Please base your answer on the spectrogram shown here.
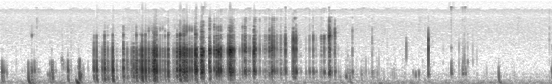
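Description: Bubbling, gurgling stomach rumbles building into a loud growl, then fading to scattered pops; ordinary bowel sounds.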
